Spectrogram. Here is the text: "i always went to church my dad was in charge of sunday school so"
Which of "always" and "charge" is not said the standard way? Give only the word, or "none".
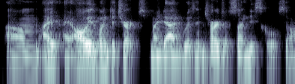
none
